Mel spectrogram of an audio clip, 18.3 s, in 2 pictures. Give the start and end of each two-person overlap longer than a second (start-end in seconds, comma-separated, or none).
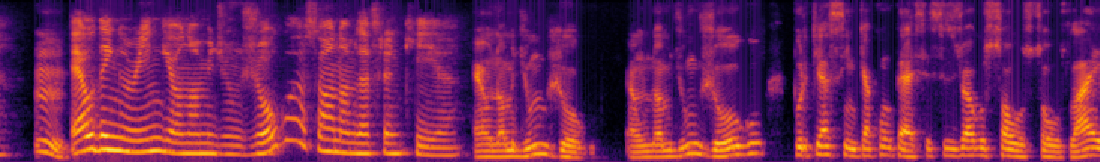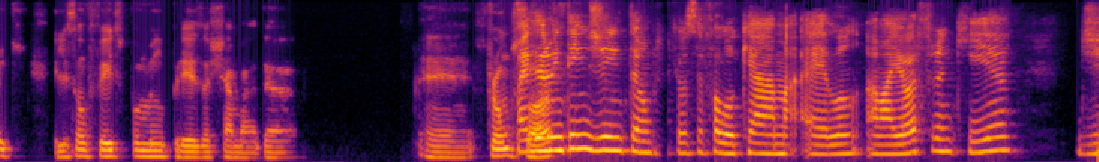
none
